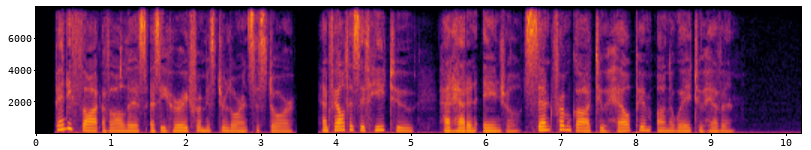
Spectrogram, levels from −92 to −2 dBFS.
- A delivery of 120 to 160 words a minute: No, average, 200 wpm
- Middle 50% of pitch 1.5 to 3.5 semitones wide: Yes, narrow, 2.5 semitones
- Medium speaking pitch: Yes, medium, 180 Hz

